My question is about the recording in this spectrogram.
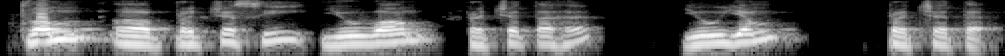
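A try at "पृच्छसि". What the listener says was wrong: You are saying the same thing. It's not pra. It is pr. Prichasi, prichataha, prichata. Dhatu is prach. But the form of the dhatu verbal form is pricha. Prichasi.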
